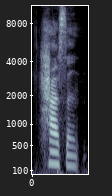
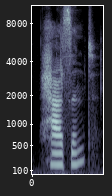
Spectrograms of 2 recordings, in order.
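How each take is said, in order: First: The T is a glottal stop. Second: The T is released as a full T. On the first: "Glottal stop" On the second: "listen to the true T"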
